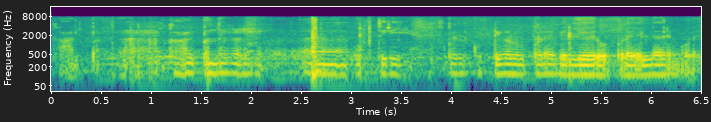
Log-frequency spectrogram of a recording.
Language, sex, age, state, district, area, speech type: Malayalam, male, 18-30, Kerala, Idukki, rural, spontaneous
